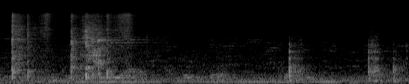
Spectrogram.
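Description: A spatula scraping and knocking inside a stainless steel pot of whipped cream, in two bursts in the first second and a half. Then two short metallic clicks near the end.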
